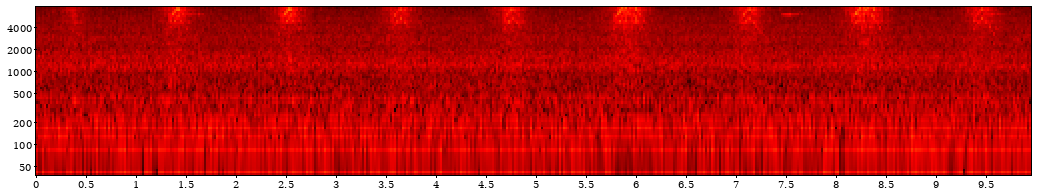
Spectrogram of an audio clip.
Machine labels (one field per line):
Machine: slide rail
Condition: normal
